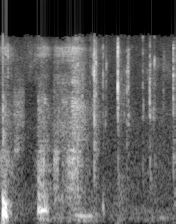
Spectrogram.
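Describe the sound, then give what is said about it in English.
Quick, irregular clicks of typing on a mechanical keyboard fill the second half, following a couple of louder, duller thumps at the start. There is no talking. “And I can hear you going right now. With your mechanical fucking keyboard.”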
